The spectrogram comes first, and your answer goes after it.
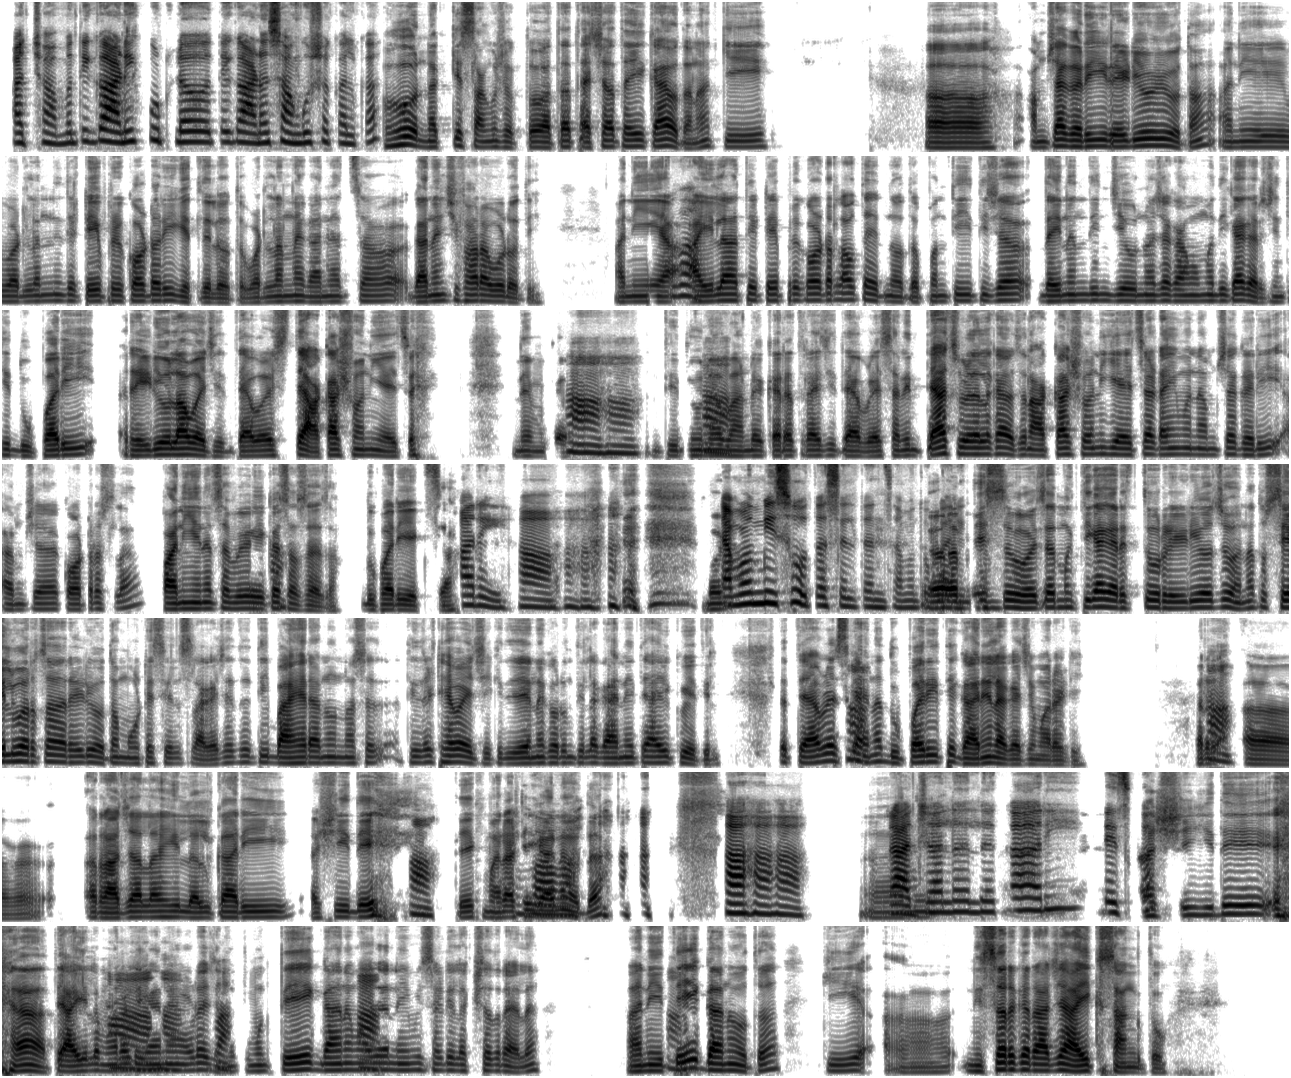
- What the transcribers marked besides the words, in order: other background noise; laughing while speaking: "यायचं नेमकं"; chuckle; tapping; laughing while speaking: "दे"; chuckle; other noise; laughing while speaking: "हां"
- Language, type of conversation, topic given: Marathi, podcast, जुनं गाणं ऐकताना कोणती आठवण परत येते?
